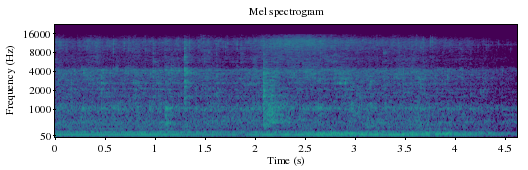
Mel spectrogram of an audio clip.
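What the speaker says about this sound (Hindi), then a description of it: "चिकन की भुनाई कर लेंगे 4 से 5 मिनट के लिए, ताकि अदरक और लहसुन के पेस्ट के साथ ही चिकन की भी अच्छी तरह भुनाई हो जाए" Chicken pieces roast in a hot pan with ginger-garlic paste for pulao, giving a steady, dense sizzle and frying crackle throughout, close and fairly loud, with no talking.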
